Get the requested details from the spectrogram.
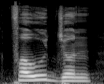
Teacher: اب فو واو لین ہے، جزم والی واو پیچھے زبر، اس کو بغیر کھینچے نرمی سے پڑھیں گے۔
